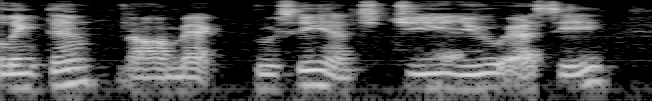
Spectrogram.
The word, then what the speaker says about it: Guse: Guse. You can pronounce it Matt Guse, who loves Lucy.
